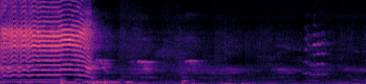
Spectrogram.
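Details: Playing baby goat with a single loud, shaky, high-pitched bleat lasting about one second, then faint rustles and quiet background sounds.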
